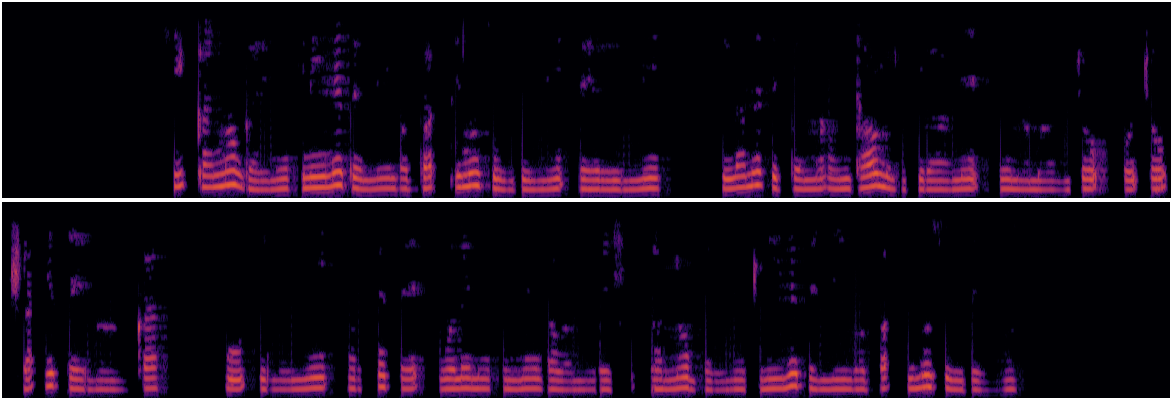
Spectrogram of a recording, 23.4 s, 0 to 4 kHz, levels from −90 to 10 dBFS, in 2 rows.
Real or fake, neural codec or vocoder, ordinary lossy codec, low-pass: real; none; AAC, 16 kbps; 3.6 kHz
